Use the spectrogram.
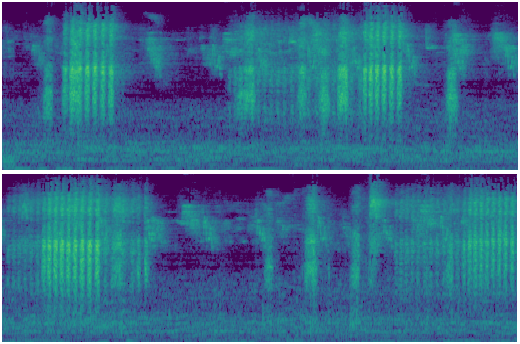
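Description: A songbird gives a series of harsh, raspy screeching calls, loud, repeated in bursts with short gaps between them. No one speaks.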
